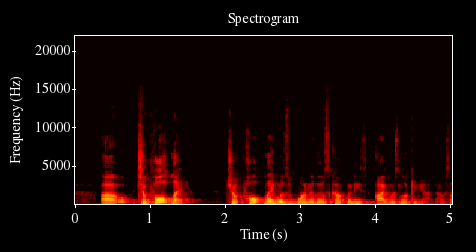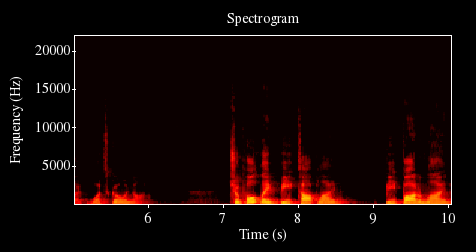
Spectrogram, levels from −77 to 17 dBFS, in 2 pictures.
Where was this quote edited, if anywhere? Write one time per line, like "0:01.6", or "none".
none

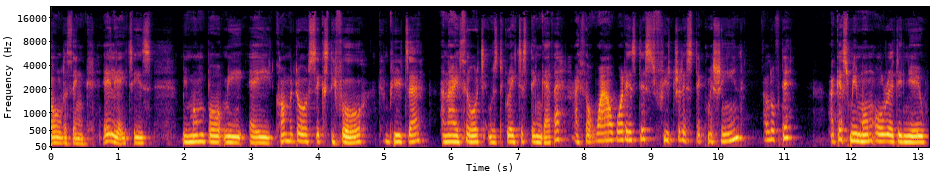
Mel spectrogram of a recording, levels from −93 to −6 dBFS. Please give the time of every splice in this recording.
none

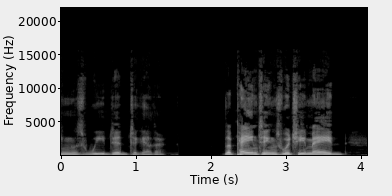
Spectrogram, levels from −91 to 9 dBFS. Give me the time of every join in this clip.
0:02.0

